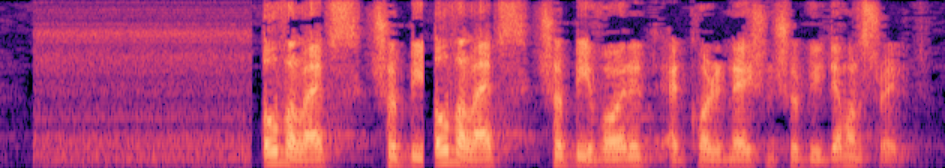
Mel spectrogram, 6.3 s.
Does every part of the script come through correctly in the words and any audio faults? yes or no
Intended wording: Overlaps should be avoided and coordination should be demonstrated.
no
